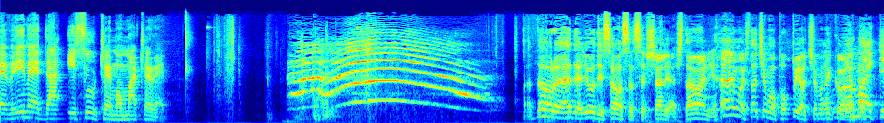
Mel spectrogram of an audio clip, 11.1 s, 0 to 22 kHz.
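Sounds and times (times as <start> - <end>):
high-pitched wailing cry: 3.6 - 6.3.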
